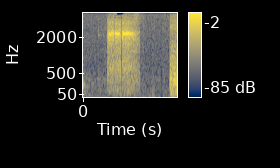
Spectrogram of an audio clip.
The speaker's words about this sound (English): you're breaking up.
